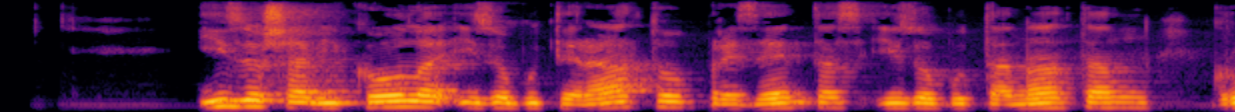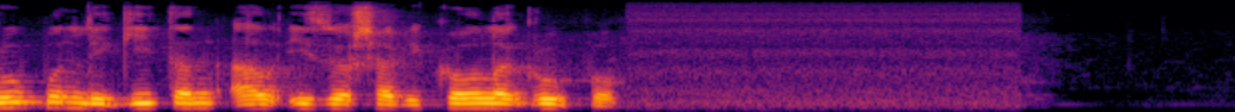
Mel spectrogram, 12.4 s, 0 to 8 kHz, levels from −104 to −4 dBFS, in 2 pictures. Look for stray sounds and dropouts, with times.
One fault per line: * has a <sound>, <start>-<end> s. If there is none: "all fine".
all fine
